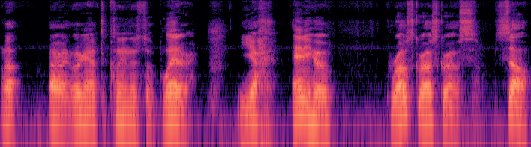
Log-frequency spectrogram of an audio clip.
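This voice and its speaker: There's a faint hiss or hum under this man's medium-pitched voice. As a teacher who hosts a children's show, he casually presents toys to kids, goofing around theatrically and tossing in silly exclamations.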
